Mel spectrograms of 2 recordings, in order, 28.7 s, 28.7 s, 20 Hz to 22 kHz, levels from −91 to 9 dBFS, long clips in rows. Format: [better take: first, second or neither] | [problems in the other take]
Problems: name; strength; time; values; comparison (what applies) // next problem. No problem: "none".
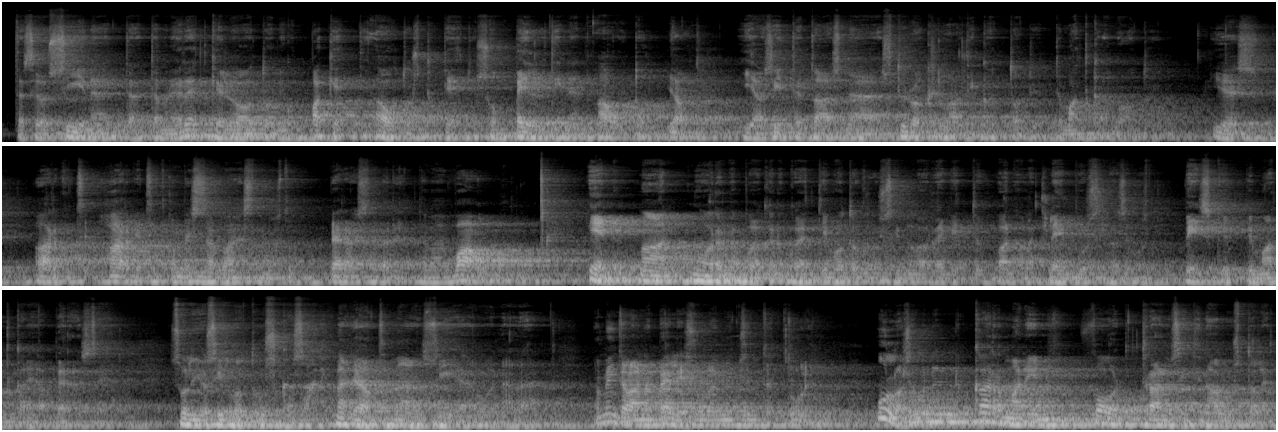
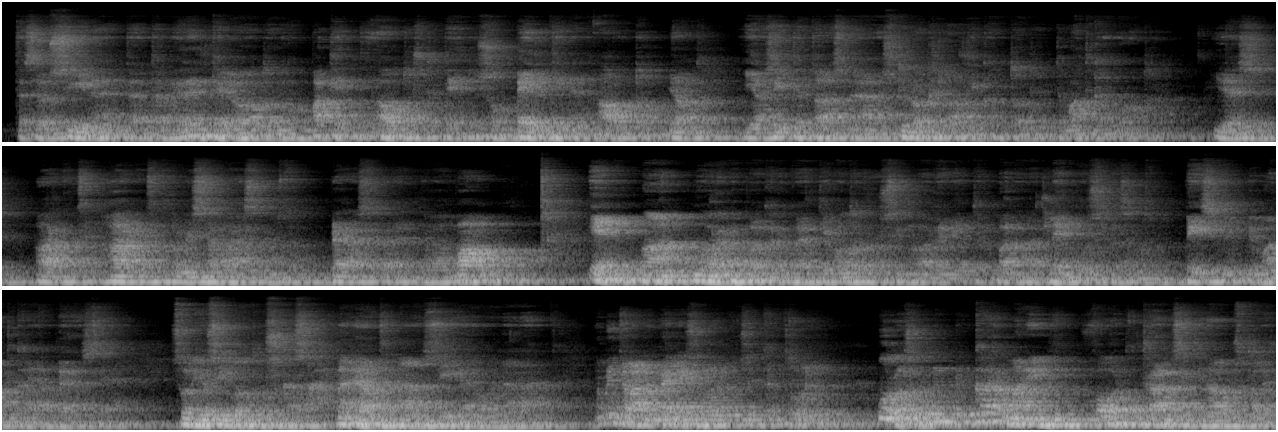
first | room echo; strong; dies away in 1.4 s; slight in the first // off-mic speech; far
